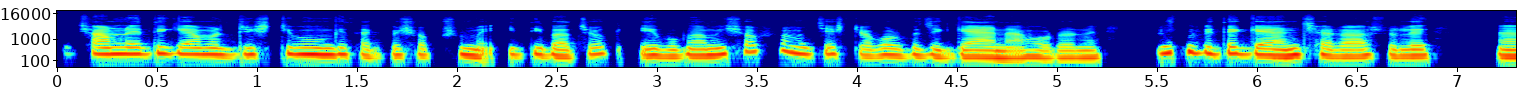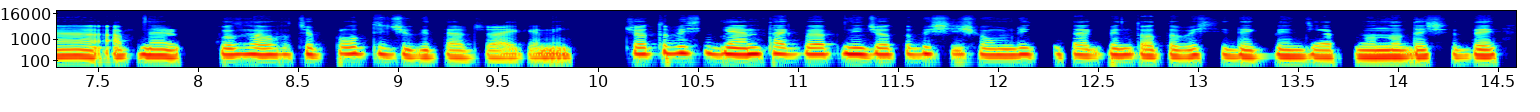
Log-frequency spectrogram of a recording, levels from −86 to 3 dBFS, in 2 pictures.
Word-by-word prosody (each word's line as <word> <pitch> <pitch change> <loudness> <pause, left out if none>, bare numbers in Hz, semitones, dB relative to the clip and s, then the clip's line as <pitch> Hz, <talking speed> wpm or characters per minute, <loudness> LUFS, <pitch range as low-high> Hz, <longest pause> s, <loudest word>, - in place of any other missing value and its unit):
সামনের 210 0 +2
দিকে 225 -1 -1
আমার 200 -1 +1
দৃষ্টিভঙ্গি 200 0 +2
থাকবে 175 +1 -7
সবসময় 180 -1 -2
ইতিবাচক 185 +1 -3 0.2
এবং 165 -2 0
আমি 185 +2 +4
সবসময় 265 -5 -1
চেষ্টা 210 -4 -6
করব 185 -2 -2
যে 170 - 0
জ্ঞান 155 -2 +1
আহরণে। 150 -1 -3 0.3
পৃথিবীতে 235 -2 0
জ্ঞান 180 -3 +4
ছাড়া 170 -4 -2
আসলে 170 -2 -2 0.4
আ - - +4 0.3
আপনার 175 0 +3 0.3
কোথাও 190 0 +4
হচ্ছে 195 +1 -2
প্রতিযোগিতার 180 -8 -1
জায়গা 70 +1 -5
নেই। - - -1 0.3
যত 205 -1 +1
বেশি 235 0 +2
জ্ঞান 200 -1 +8
থাকবে, 205 -2 +1
আপনি 210 0 +3
যত 190 -1 0
বেশি 215 - -1
সমৃদ্ধ 185 +1 +2
থাকবেন, 180 +1 +1
তত 170 -1 0
বেশি 180 +1 -3
দেখবেন 165 +1 +1
যে 170 - 0
আপনি 155 - -9
অন্যদের 160 +1 +4
সাথে 170 0 +1
185 Hz, 175 wpm, -19 LUFS, 170-205 Hz, 0.4 s, জ্ঞান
